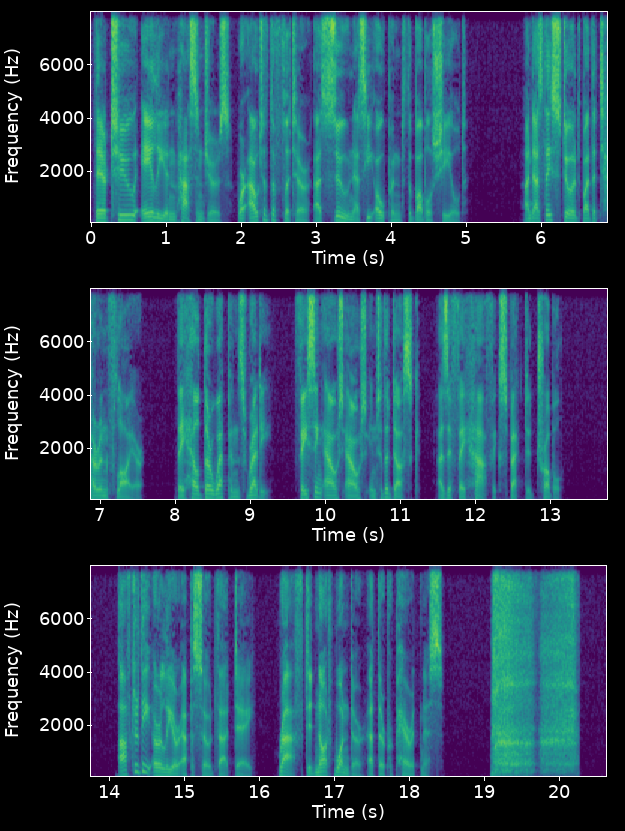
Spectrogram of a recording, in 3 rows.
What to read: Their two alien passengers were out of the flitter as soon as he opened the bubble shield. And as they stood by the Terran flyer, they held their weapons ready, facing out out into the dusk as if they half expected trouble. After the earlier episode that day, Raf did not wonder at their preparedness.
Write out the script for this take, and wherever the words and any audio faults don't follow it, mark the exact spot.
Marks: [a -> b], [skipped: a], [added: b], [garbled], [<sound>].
Their two alien passengers were out of the flitter as soon as he opened the bubble shield. And as they stood by the Terran flyer, they held their weapons ready, facing out out into the dusk as if they half expected trouble. After the earlier episode that day, Raf did not wonder at their preparedness. [breath]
